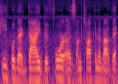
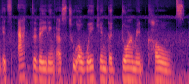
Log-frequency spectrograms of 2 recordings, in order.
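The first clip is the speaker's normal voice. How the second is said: ordinary delivery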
